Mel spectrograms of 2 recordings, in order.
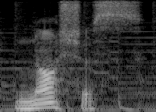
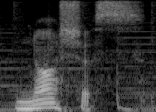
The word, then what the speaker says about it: nauseous: the urge to vomit while it is tempting to follow the pattern of epitome and Hyperbole and pronounce the E this word is pronounced nauseous nauseous for example the strong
